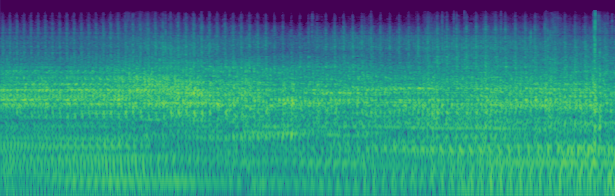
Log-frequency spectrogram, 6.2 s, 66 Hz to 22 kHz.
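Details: 1992 Subaru idling after knock began on drive home, engine ran very low on oil, 1.5 quarts added still not on dipstick, no smoke: fast steady ticking knock over idle; owner suspects bent pushrod, cause unconfirmed.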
